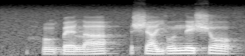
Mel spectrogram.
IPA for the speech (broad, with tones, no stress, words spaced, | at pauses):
hɔ̃˨k͡pɛ˨la˨˦ | ʃa˧jo˦ne˦ ʃɔ˦˨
